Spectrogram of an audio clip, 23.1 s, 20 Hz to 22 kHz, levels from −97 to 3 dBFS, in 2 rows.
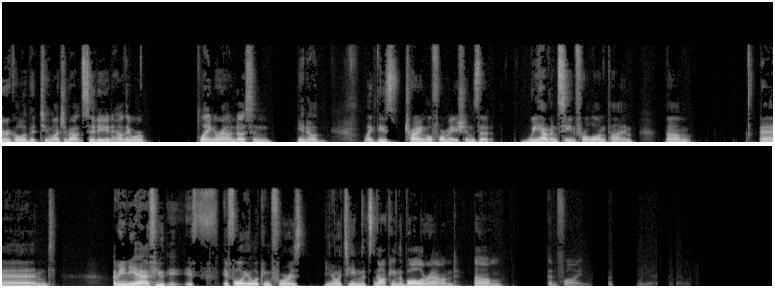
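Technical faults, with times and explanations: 18.64–23.12 s, truncation distortion on a fade: after "knocking the ball around" the fade-out runs out of resolution, which fits an undithered 11-bit path. From 20.0 s the tail turns gritty, with staircase steps on the waveform and broadband grit on a spectrogram.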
